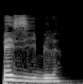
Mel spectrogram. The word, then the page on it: paisible: francais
